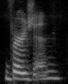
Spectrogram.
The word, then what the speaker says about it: version: Version. Mm-hmm. And we'd say version, so we wouldn't pronounce the R.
